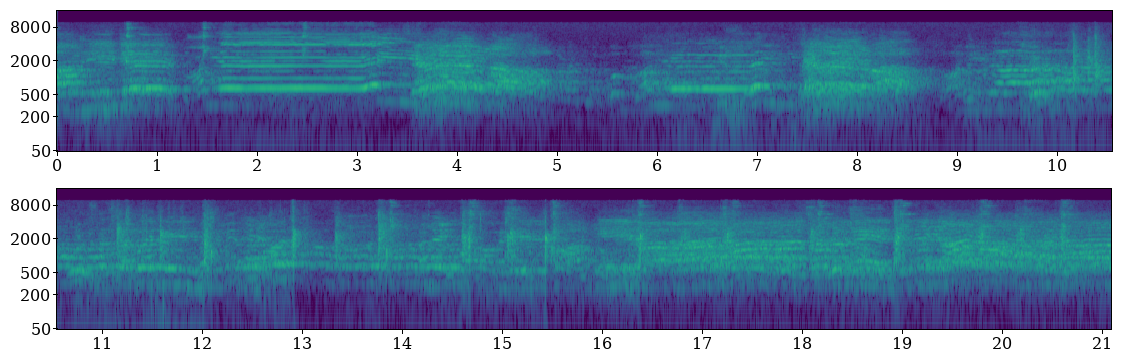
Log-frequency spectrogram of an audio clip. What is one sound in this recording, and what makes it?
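Men chant together loudly nearby.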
